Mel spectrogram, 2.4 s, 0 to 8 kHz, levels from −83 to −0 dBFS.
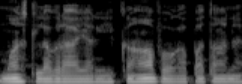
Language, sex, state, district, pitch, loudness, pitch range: Hindi, male, Bihar, Araria, 100 Hz, -36 LUFS, 100-105 Hz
